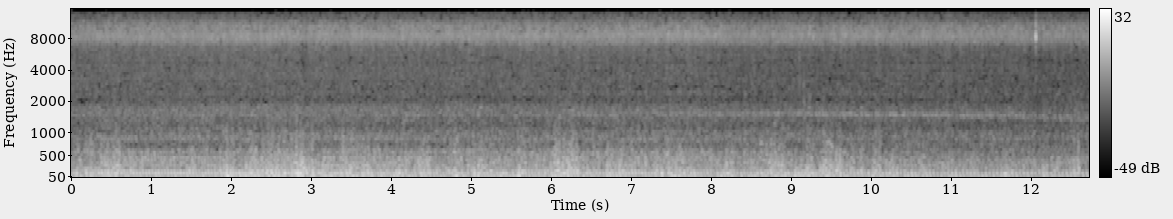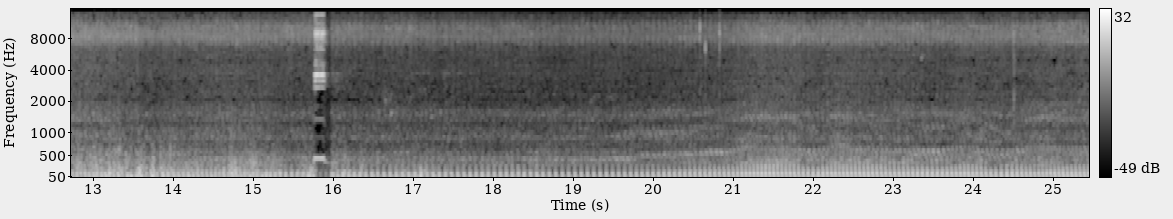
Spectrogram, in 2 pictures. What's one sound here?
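Tyres crunch and rumble over a bumpy dirt road.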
